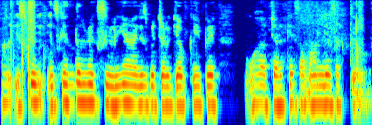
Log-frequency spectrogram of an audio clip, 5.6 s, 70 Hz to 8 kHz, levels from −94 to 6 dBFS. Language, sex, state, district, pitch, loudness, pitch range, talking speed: Hindi, male, Bihar, Jahanabad, 155 Hz, -19 LUFS, 155-165 Hz, 235 wpm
